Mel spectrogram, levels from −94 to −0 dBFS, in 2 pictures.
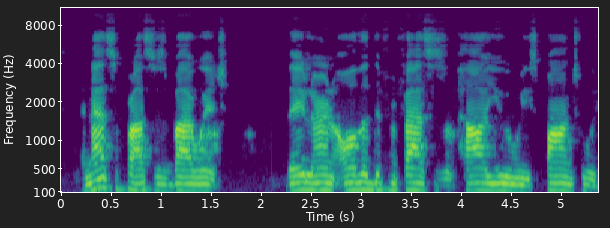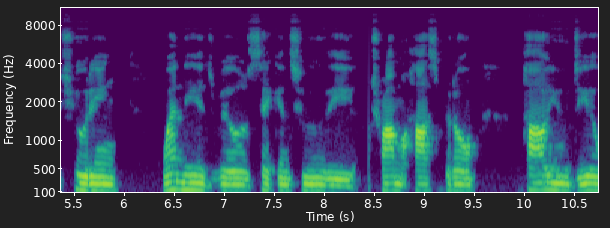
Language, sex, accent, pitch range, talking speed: English, male, American, 115-125 Hz, 175 wpm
